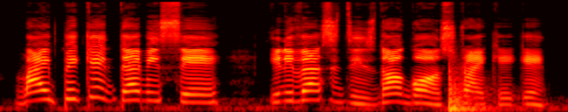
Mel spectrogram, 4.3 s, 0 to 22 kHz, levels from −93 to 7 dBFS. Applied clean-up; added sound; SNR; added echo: none; Slam; 17 dB; none.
